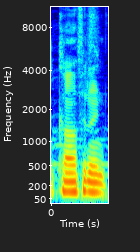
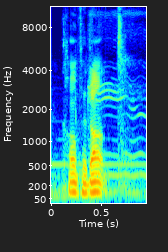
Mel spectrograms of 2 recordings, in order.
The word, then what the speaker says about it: confidant: gonna break the general confident guide confidant that's right pronounce it right or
